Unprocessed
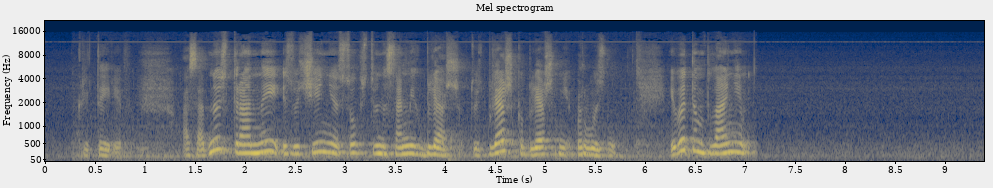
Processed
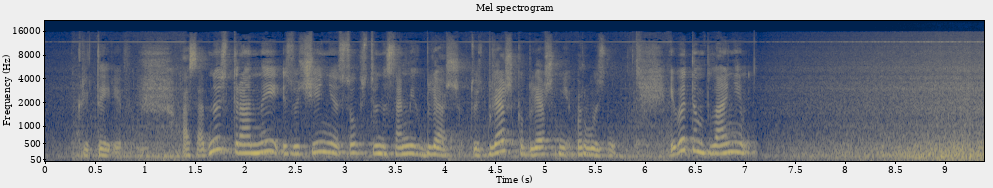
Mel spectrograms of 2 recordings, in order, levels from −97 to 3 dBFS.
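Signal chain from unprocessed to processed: recorder AGC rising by 12 dB/s; high shelf 5900 Hz +5.5 dB; in parallel at +2.5 dB: compressor, threshold -33 dBFS, peak gain reduction 18 dB; on the sum: gain -9 dB

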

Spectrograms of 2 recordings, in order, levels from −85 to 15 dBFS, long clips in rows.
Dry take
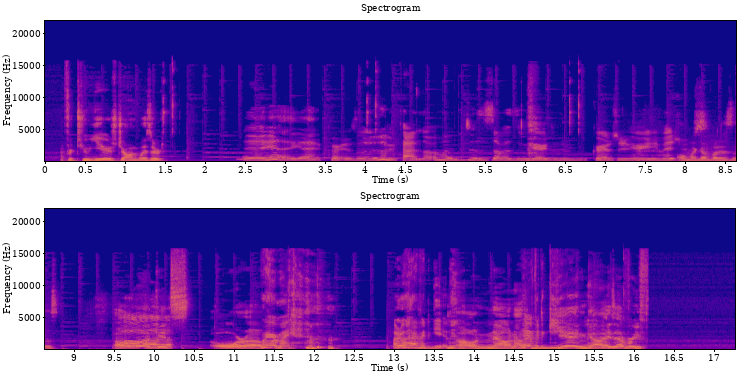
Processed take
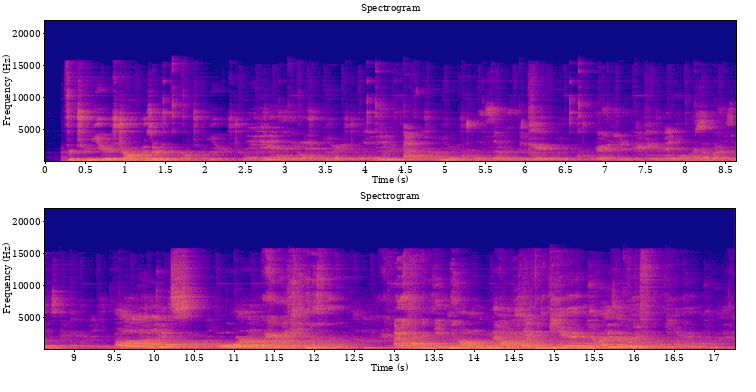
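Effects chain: gate -48 dBFS, range -13 dB; 11.98–13.15 tilt +3.5 dB/oct; on a send: echo with dull and thin repeats by turns 0.723 s, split 1500 Hz, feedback 83%, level -11 dB; on the sum: FDN reverb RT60 1.6 s, low-frequency decay 0.95×, high-frequency decay 0.45×, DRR -5.5 dB; gain -1 dB

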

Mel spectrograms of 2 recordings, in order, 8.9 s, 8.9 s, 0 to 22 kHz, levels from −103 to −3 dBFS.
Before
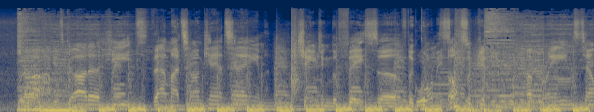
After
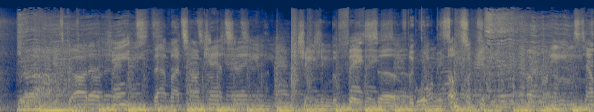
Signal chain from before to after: rotary speaker horn 0.9 Hz, later 6 Hz, at 6.22; reverse; upward compressor, threshold -28 dBFS; reverse; wow and flutter 53 cents; high shelf 4100 Hz +9.5 dB; on a send: echo 0.237 s -10 dB; on the sum: gain -4.5 dB

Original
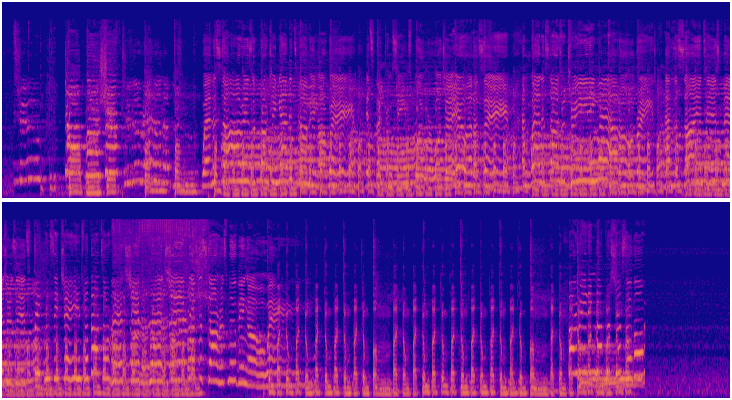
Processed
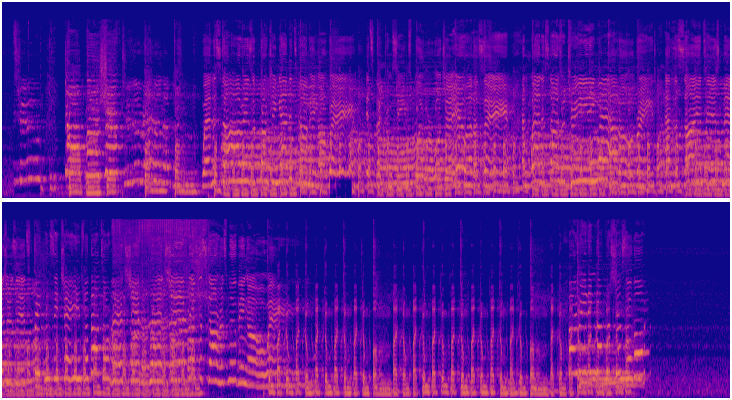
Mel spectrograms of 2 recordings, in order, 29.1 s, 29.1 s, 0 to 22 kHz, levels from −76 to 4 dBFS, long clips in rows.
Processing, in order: 6.54–6.99 brick-wall FIR high-pass 470 Hz; speakerphone echo 0.12 s, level -14 dB; gain -1.5 dB

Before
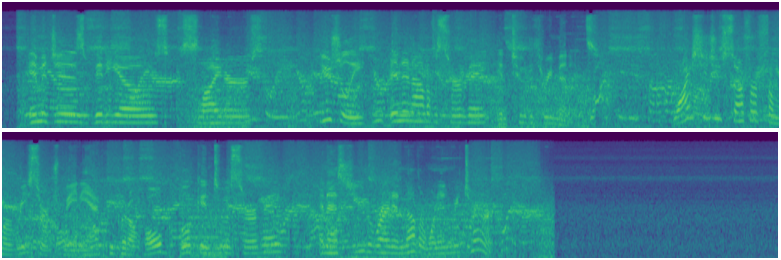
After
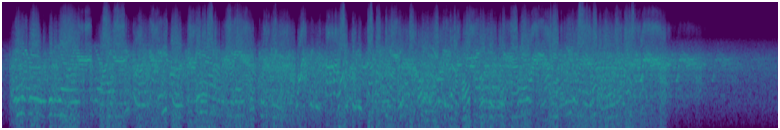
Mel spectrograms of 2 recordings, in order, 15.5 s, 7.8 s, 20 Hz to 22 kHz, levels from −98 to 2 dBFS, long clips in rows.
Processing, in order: CVSD 16 kbps; LPF 1600 Hz 24 dB/oct; differentiator; on a send: thinning echo 0.717 s, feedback 42%, high-pass 680 Hz, level -9 dB; on the sum: speed mistake 7.5 ips tape played at 15 ips; in parallel at -7.5 dB: sine folder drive 16 dB, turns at -30.5 dBFS; on the sum: gain -3.5 dB

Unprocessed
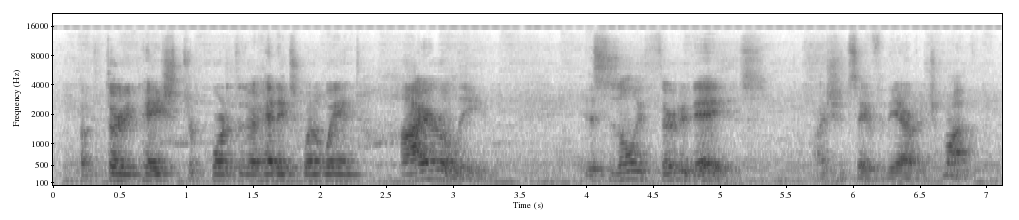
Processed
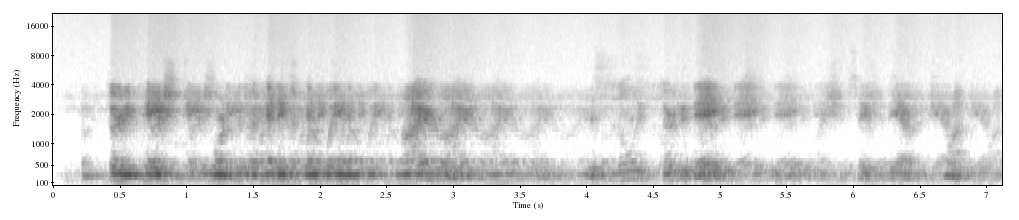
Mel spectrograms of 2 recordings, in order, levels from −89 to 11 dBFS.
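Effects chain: vowel filter i; split-band echo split 520 Hz, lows 0.676 s, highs 0.301 s, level -6 dB; added noise blue -57 dBFS; three-band expander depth 70%

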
